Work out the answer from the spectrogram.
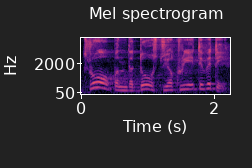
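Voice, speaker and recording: A man's voice: high-pitched, expressive, normal speed, mellow, a little hiss or hum. An actor playing a breezy male muse who talks in airy, teasing clichés in a radio drama. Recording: reverberant room with music behind.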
